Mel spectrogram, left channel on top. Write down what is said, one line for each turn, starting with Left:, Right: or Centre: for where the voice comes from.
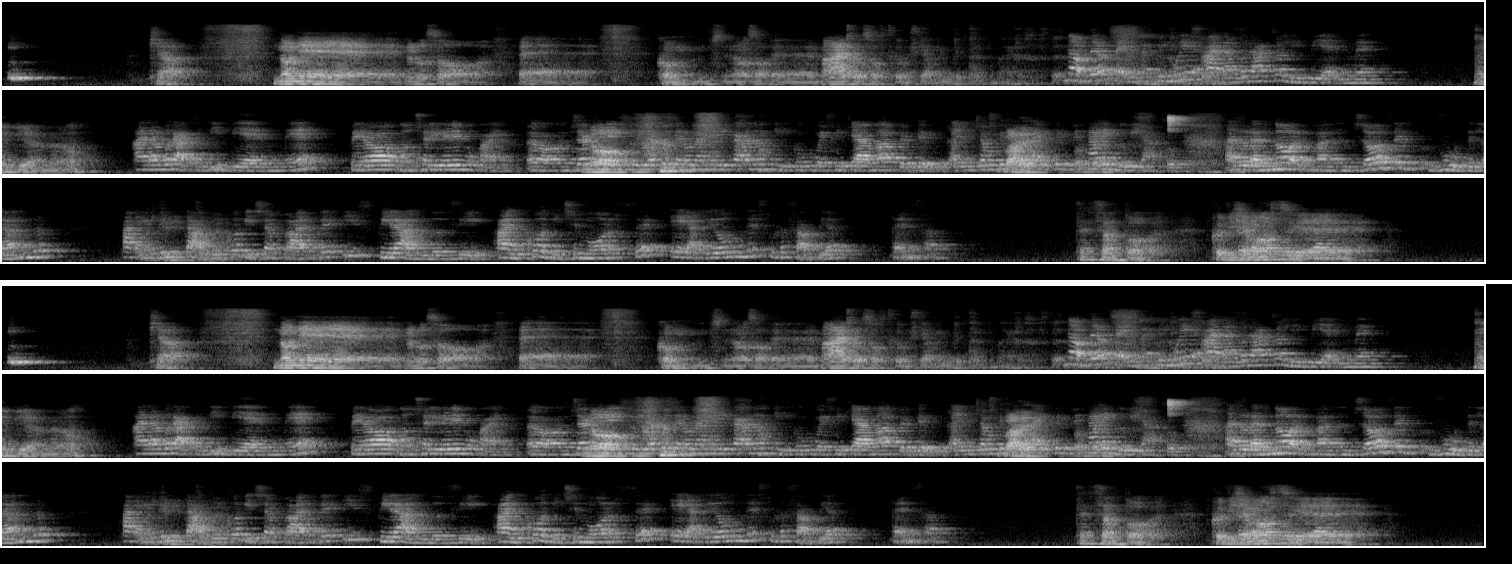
Left: <laughs>
Right: Chiaro. Non è non lo so, ehm, com c non lo so, ehm, Microsoft, come si chiama l'inventore di Microsoft? Ehm,
Left: No, però pensa
Right: <laughs> mannaggia,
Left: che lui
Right: non mi sta
Left: ha
Right: ven
Left: lavorato all'IBM.
Right: IBM, no?
Left: Ha lavorato all'IBM, però non ci arriveremo mai. Eh, già
Right: No.
Left: che hai indovinato
Right: <laughs>
Left: che era un americano, ti dico come si chiama, perché eh, diciamo che per,
Right: Vai,
Left: hai- per metà
Right: va bene.
Left: hai indovinato.
Right: <laughs>
Left: Allora, Norman Joseph Woodland ha inventato
Right: Addirittura.
Left: il codice a barre ispirandosi al codice Morse e alle onde sulla sabbia. Pensa,
Right: Pensa un po', il codice
Left: che storia
Right: Morse
Left: assurda.
Right: che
